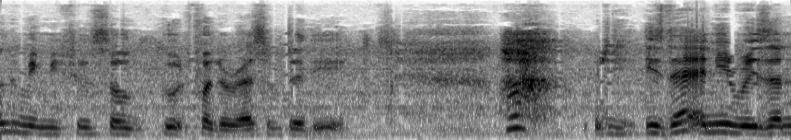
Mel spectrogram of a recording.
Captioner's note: sighs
